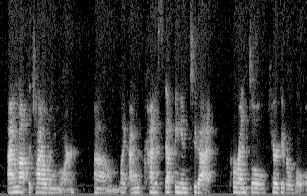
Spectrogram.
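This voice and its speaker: At a moderate pace, a woman speaks in a medium pitch with vocal fry and monotone, flat intonation. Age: 40s. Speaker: caregiver and homeschool mom. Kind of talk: interview.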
